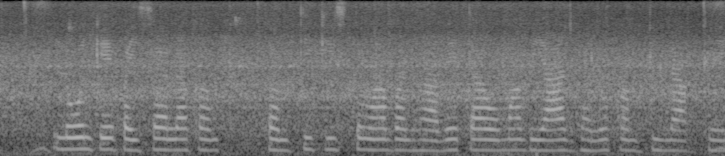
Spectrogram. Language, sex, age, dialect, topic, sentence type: Chhattisgarhi, female, 25-30, Western/Budati/Khatahi, banking, statement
